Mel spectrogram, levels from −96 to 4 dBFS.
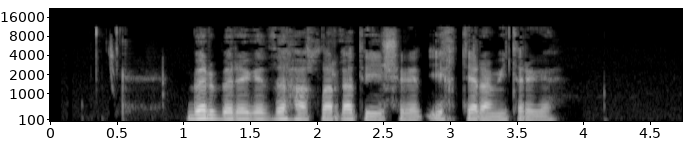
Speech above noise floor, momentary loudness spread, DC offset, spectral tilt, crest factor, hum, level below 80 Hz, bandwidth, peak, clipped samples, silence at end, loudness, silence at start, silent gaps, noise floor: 53 dB; 18 LU; under 0.1%; -5.5 dB/octave; 20 dB; none; -62 dBFS; 11.5 kHz; -6 dBFS; under 0.1%; 0.95 s; -25 LUFS; 0.45 s; none; -77 dBFS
